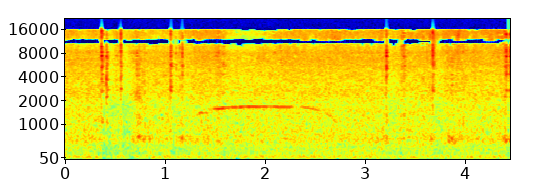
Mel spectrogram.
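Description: A metal ladle stirring meat stew in an aluminium pot over an open wood fire, with a few light clinks against the pot, over a steady loud rumbling noise. A brief thin high tone sounds about a second and a half in.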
